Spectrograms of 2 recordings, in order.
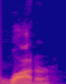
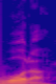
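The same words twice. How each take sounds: First: It is said with an American accent. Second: It is said with an Australian accent.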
